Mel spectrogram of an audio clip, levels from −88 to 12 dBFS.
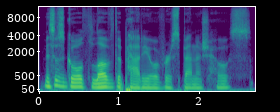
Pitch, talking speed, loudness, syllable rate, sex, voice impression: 110 Hz, 200 wpm, -18 LUFS, 5.1 syllables/s, male, masculine, adult-like, tensed, weak, slightly dark, soft, slightly raspy, cool, intellectual, calm, slightly friendly, reassuring, slightly wild, kind, modest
